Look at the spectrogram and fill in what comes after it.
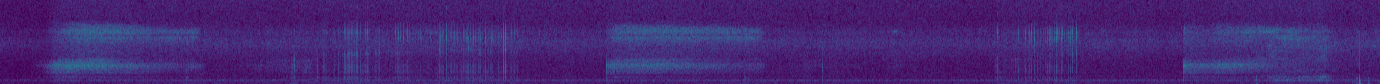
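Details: Female cat snoring while asleep on a desk, likened to a human snore.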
